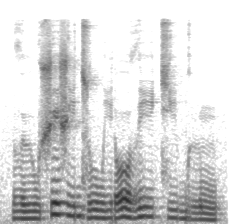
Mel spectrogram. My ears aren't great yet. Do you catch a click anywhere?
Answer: no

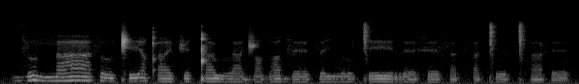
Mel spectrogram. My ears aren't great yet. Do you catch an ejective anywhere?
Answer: yes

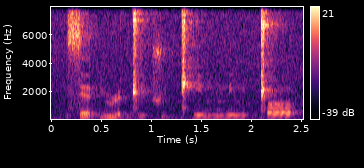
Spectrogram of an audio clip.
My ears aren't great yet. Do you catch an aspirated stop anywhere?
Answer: yes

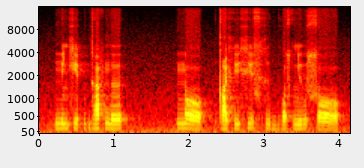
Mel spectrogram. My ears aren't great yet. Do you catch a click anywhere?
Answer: no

